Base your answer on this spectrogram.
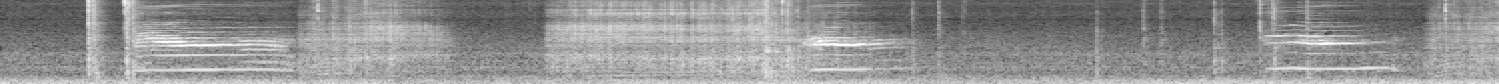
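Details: Mother cat and kitten, rescued house cats, at home; three drawn-out meows, the first and last flat and nasal, with quieter rustling and faint clicks between them against steady indoor hum.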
